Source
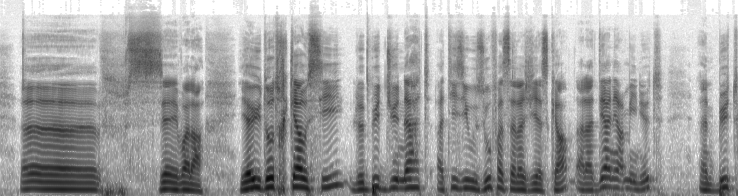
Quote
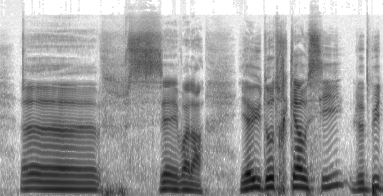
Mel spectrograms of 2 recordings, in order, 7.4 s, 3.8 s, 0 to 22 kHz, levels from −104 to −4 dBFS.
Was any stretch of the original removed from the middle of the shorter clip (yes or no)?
no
